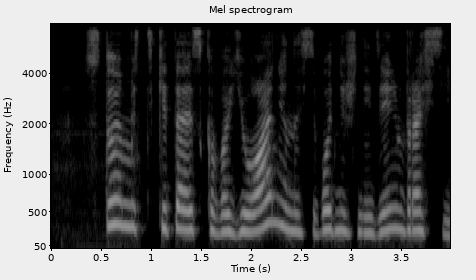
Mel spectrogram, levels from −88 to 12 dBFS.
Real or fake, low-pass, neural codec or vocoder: real; 7.2 kHz; none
